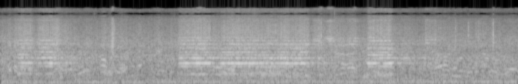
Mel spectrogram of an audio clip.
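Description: Vehicle horns honking in street traffic: a short honk, then a long one lasting about a second and a half, then a brief toot near the end, over the steady noise of passing traffic.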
